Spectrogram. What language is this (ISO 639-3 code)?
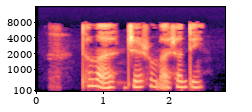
zho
